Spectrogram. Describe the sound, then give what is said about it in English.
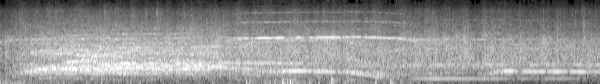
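Audience applause welcoming Pete Seeger: sustained clapping from a crowd that swells quickly to its loudest early on, then gradually eases while still going strong. “we want to give a big hand, a rousing welcome for Pete Seeger”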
